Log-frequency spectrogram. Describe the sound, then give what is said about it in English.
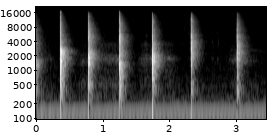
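The host of the Midweek Morning Show claps alone six times, sharp and crisp, with the pace slowing slightly toward the end. A faint steady low hum runs underneath, and no one speaks. “Why is it just me clapping, huh?”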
